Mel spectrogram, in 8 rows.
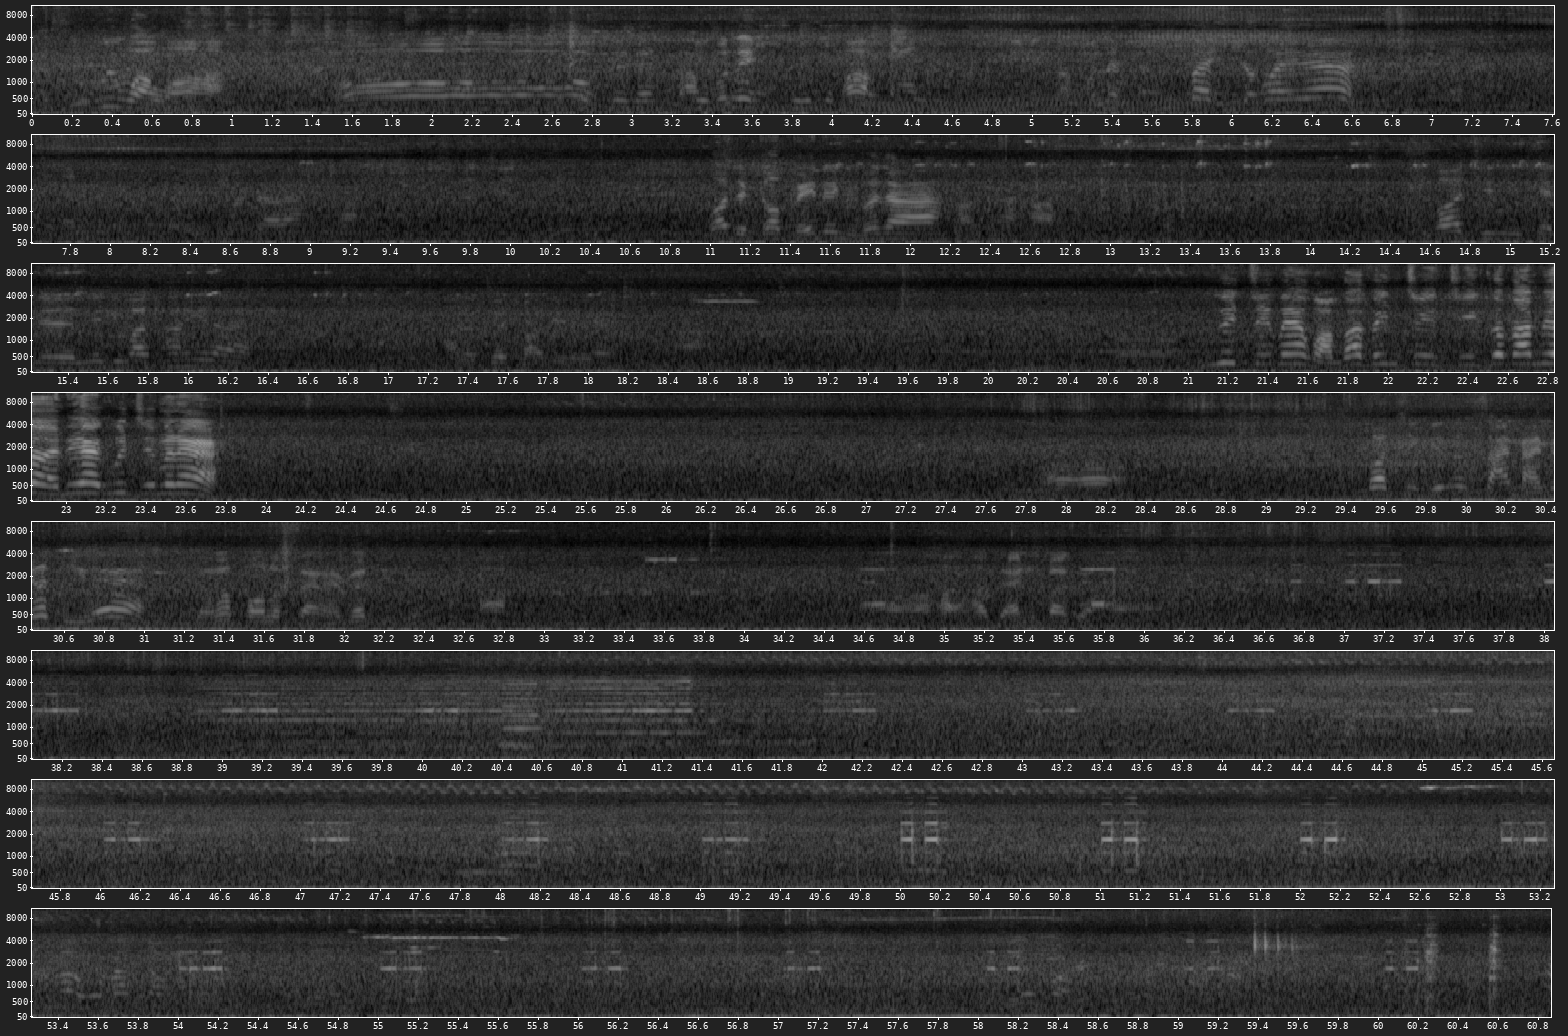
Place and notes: Dongcheng Rd., Pudong New Area - At intersection
Traffic signal sounds, Binaural recording, Zoom H6+ Soundman OKM II
Shanghai, China, 21 November 2013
